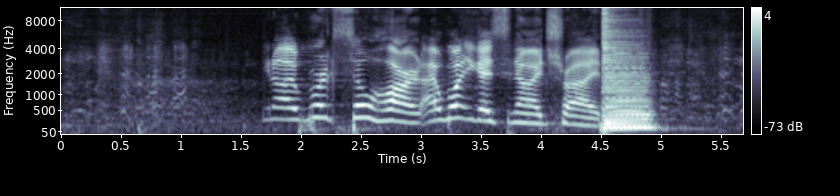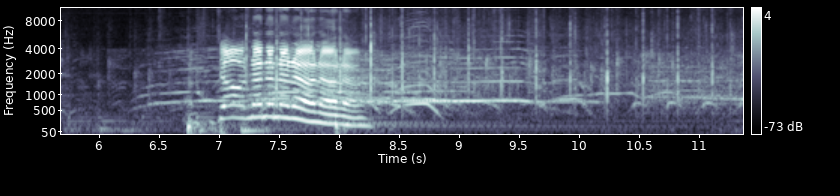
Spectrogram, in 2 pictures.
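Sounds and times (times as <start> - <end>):
speech: 1.8 - 4.8, 7.0 - 8.4
audience applauding: 6.3 - 11.3.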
